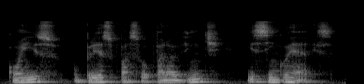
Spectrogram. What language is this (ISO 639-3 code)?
por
